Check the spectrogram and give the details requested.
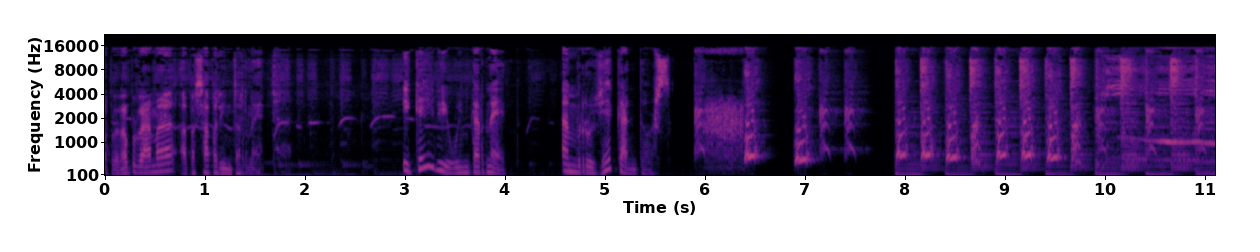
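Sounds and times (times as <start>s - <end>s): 
speech: 0.0s - 2.0s, 3.0s - 5.7s
dog barks and yips: 6.4s - 10.6s.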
